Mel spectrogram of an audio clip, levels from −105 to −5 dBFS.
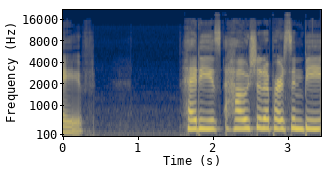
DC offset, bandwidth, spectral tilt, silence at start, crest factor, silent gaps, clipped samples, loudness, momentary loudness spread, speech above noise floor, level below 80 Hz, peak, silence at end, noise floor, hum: under 0.1%; 15.5 kHz; -3.5 dB/octave; 0 s; 16 dB; none; under 0.1%; -23 LUFS; 11 LU; 41 dB; -58 dBFS; -8 dBFS; 0 s; -64 dBFS; none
